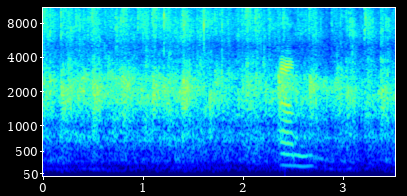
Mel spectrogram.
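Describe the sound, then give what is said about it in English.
A crowd applauds steadily throughout for a panel's panellists, a dense, even patter of many hands clapping, with a short voice briefly cutting through the applause near the end. “Ladies and gentlemen, a massive round of applause for our panellists.”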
